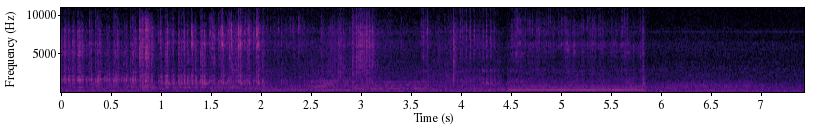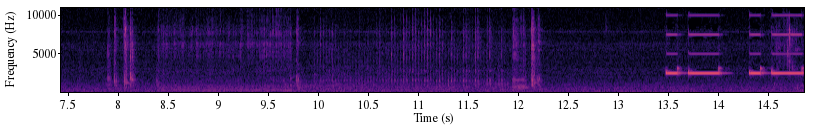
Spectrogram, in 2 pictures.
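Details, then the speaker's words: Hospira Plum A+ infusion pump checked per FDA recall: a dry, unused cassette is inserted and the unit turned on, giving pump tones and clicks, then loud repeated high beeps of the cassette-failure alarm. "turn the unit on, and we will listen for the alarm telling us cassette failure."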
